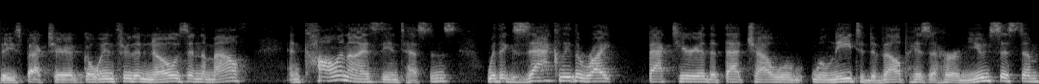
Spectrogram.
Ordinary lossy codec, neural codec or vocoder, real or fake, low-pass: Opus, 24 kbps; codec, 16 kHz, 0.4 kbps, LongCat-Audio-Codec; fake; 7.2 kHz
